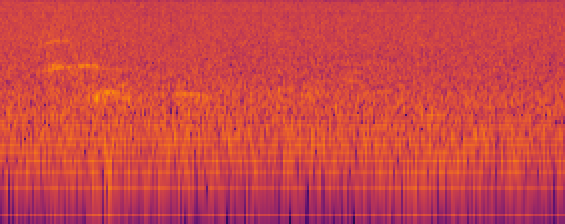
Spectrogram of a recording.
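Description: A big wave of water crashes down over riders on a Disney California Adventure water ride, a loud, unbroken rushing roar that holds steady throughout, with a faint squeal briefly audible early on.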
